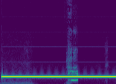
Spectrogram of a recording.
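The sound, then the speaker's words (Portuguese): A loud, steady censor bleep tone runs for over two seconds, covering a spoken word; a brief burst of muffled voice pokes through near the middle before the tone cuts off abruptly. “Ah, depois dessa bipada aí, o editor salvou a gente, Dinizão.”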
